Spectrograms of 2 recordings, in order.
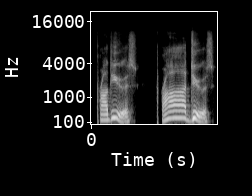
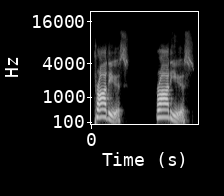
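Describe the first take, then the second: First: "produce" stressed on the last syllable, pro-DUCE; stress at the end. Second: "produce" stressed on the first syllable, PRO-duce; noun stress. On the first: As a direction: hit the end of "produce" as a verb. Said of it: "The stress goes at the end of the word". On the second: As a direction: hit the start of "produce" as a noun. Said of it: "As a noun". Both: Shown as a demonstration.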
